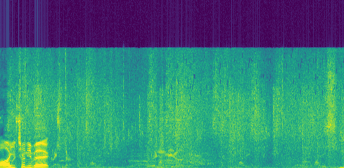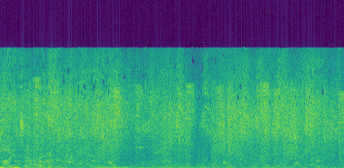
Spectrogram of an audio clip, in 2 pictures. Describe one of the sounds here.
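Swords clash and spells crackle in a battle.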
